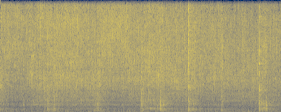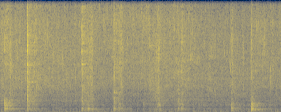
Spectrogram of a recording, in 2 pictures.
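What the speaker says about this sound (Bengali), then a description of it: "এবার দিয়ে দিব এক চামচ টক দই ভালো করে নেড়ে নেব" A spoon stirs rohu fish curry masala with a spoonful of sour yogurt in a pan, giving repeated scraping strokes at an irregular rhythm over a steady low sizzle, close and moderately loud, with no talking.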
